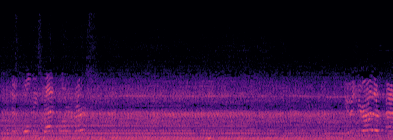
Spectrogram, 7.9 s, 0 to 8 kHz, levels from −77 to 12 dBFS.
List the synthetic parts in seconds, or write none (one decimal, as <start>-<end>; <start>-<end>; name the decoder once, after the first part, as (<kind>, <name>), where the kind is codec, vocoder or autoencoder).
0.8-2.1 (vocoder, BigVGAN v2)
